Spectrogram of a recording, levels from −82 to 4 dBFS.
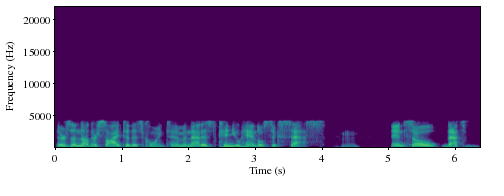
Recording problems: high frequencies cut off; severe; nothing above 4 kHz

